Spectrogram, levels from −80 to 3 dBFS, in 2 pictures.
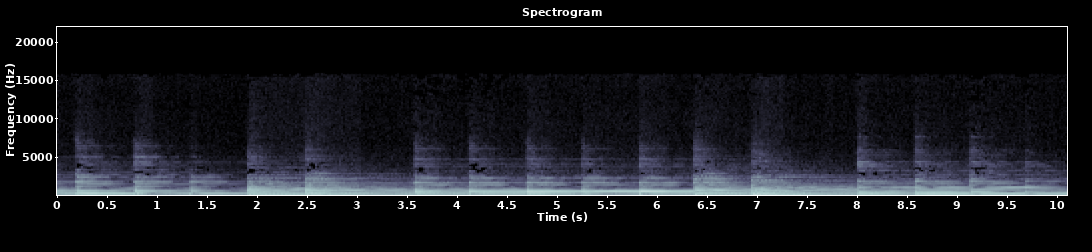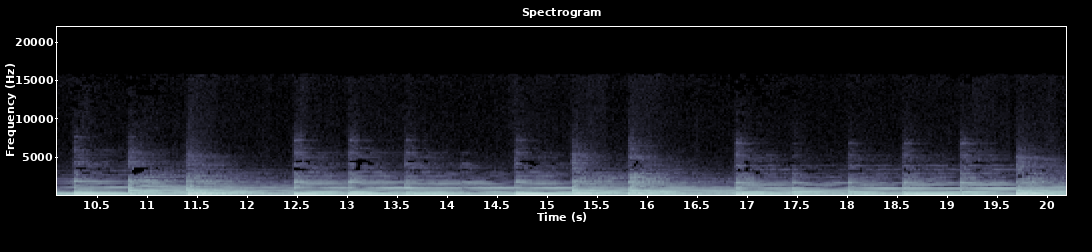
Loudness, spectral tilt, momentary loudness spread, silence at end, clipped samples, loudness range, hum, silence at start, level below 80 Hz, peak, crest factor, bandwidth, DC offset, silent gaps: -19 LUFS; -8 dB/octave; 6 LU; 0 s; under 0.1%; 2 LU; none; 0 s; -44 dBFS; -4 dBFS; 14 dB; 8.4 kHz; under 0.1%; none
